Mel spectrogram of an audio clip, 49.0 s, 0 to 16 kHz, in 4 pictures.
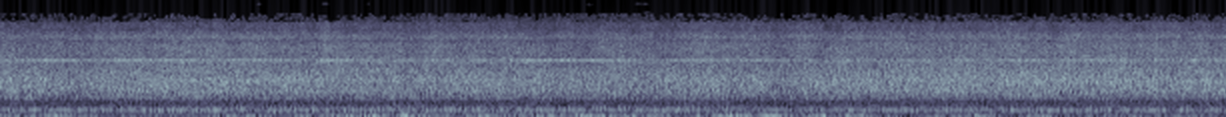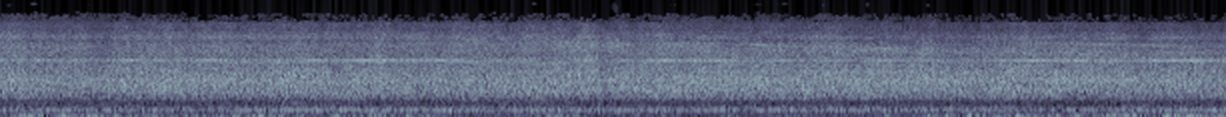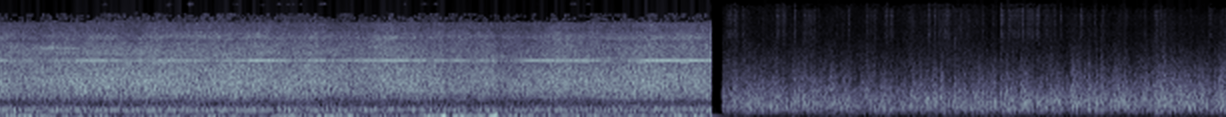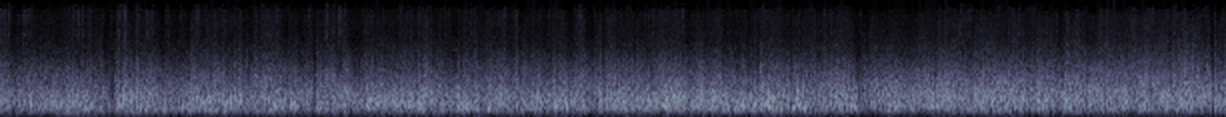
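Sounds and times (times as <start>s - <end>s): aircraft engine and airflow noise: 0.0s - 49.0s.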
